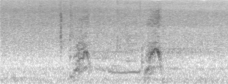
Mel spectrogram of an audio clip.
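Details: A dog at Miller Lake in southern Oregon on a summer day, where a Rat Terrier chases water striders and a mini dachshund swims, gives two short, pitched yips about half a second apart, with a faint whining tone between them.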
